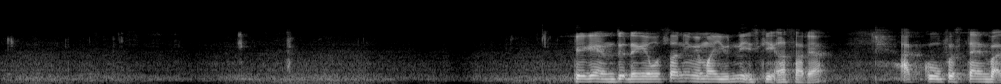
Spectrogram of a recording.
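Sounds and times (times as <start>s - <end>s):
person chewing with wet mouth clicks: 0.0s - 3.0s
low room hiss: 0.0s - 10.0s.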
